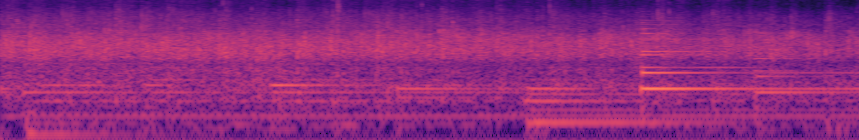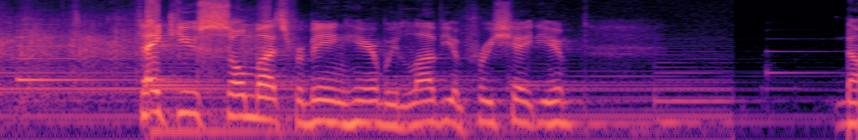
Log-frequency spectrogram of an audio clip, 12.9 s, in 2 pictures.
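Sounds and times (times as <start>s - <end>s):
audience applause: 0.0s - 8.0s
speech: 7.5s - 10.9s.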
